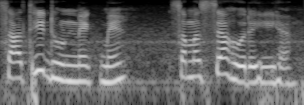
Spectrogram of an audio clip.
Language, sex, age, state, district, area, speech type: Hindi, female, 30-45, Uttar Pradesh, Sonbhadra, rural, spontaneous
